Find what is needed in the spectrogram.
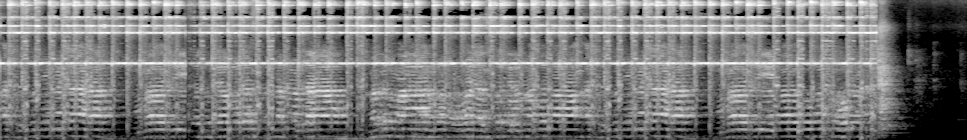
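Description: A hand-held puja bell rung rapidly and continuously, its steady high ringing over a chanting voice. Both stop abruptly about a second before the end.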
